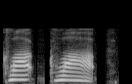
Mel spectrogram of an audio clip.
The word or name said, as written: clop-clop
